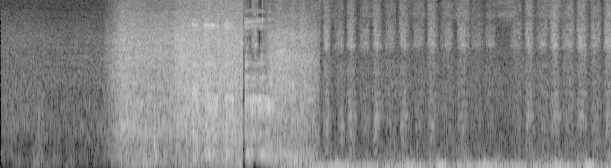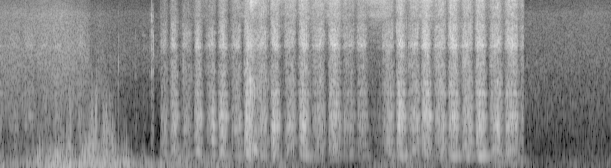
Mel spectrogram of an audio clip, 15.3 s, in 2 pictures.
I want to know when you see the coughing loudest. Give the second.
3 s.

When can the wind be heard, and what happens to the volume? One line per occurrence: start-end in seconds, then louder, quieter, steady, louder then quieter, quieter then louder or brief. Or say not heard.
0.0-15.2 quieter.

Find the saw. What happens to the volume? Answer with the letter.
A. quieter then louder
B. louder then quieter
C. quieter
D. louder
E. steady
D.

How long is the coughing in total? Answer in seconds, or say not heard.
3 s.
